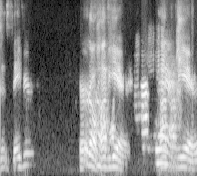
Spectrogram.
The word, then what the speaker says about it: Javier: Javier. That's how you say it. Even though it's spelled with a J. It's like a tongue twister. Javier, like Jose is Jose.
